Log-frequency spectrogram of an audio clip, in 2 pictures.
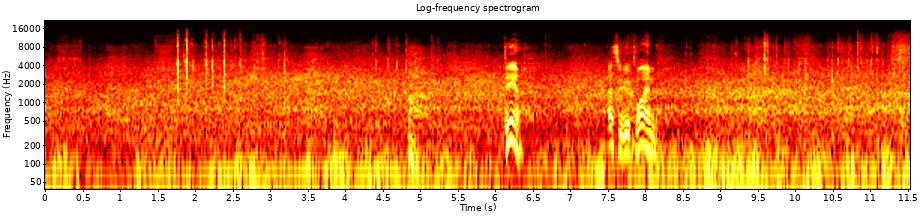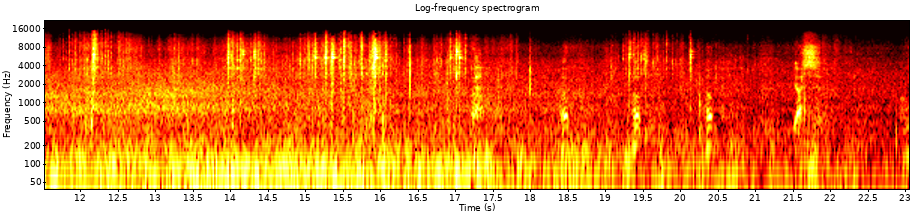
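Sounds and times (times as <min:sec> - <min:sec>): bike tyres rolling on dirt: 0:00.0 - 0:23.0
wind rumble on microphone: 0:00.0 - 0:23.0
bike clicks and rattles: 0:00.1 - 0:07.2, 0:07.9 - 0:23.0.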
